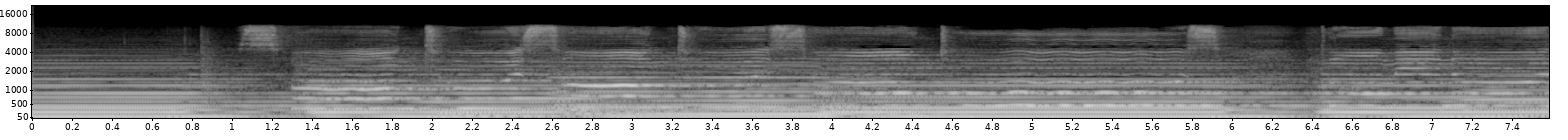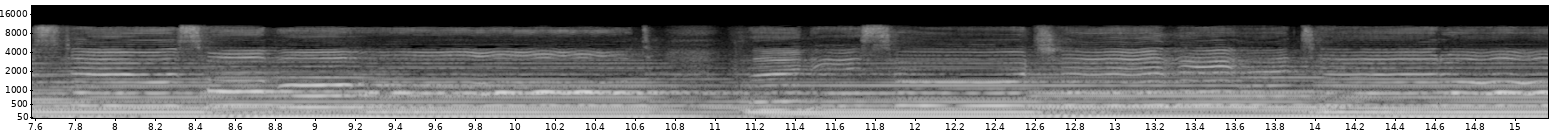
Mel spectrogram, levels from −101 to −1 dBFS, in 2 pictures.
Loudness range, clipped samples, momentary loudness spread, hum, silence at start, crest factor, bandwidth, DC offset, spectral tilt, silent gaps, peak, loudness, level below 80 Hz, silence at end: 1 LU; under 0.1%; 4 LU; none; 0 s; 12 dB; 11 kHz; under 0.1%; -6.5 dB/octave; none; -8 dBFS; -23 LUFS; -26 dBFS; 0 s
